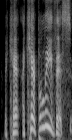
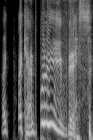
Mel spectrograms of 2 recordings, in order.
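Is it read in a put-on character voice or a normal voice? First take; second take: normal voice; character voice. First: It is read in the reader's normal voice. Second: It is read in Doctor Eggman's voice.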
